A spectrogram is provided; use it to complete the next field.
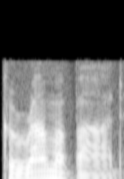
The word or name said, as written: Khurramabad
